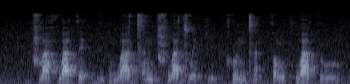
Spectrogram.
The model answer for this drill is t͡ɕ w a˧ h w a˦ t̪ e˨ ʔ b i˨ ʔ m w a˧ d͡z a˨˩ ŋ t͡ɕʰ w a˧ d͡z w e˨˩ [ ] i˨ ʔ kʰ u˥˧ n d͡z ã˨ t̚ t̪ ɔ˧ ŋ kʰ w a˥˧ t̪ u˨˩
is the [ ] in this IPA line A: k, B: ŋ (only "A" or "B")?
A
